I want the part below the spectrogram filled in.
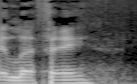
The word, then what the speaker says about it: Leffe: Am I saying that right? Leffe? L-E-F-F-E? – We'll go with that.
